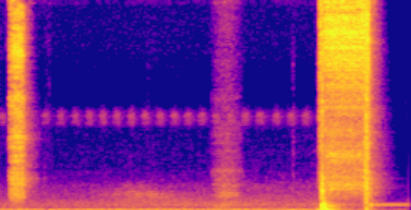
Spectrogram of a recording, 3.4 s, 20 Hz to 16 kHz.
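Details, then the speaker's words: GM 4L60E transmission rebuild, forward drum assembly air-checked with hole blocked: short hiss bursts from air nozzle, then a brief clean blast with a quick clunk as forward clutch applies and holds without leaking; normal clutch apply. "When your engine brake applies, it also applies your forward clutch, so you can block this hole right here and then put air."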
